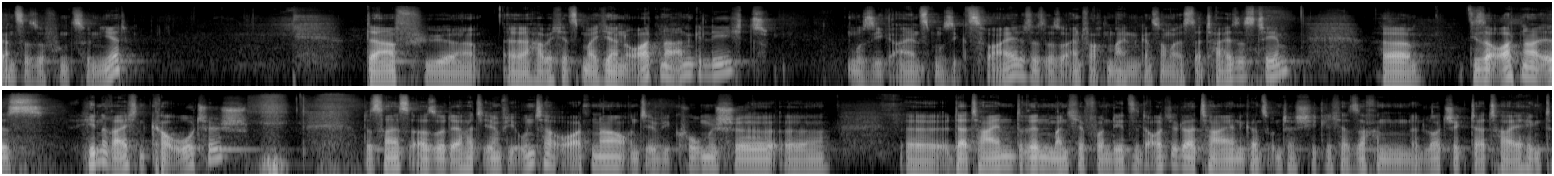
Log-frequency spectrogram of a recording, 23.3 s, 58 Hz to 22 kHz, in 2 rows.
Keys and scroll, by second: 10.6 Right, 14.6 Down, 15.4 Up, 16.2 Right, 16.9 Up, 17.4 Down, 17.8 Right, 21.1 Down, 21.6 Up.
